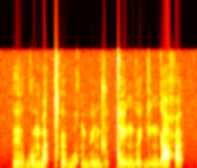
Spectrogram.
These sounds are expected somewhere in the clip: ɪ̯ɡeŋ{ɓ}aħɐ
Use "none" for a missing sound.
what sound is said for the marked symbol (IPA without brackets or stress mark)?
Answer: ɡ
